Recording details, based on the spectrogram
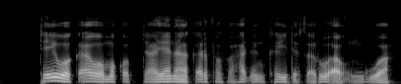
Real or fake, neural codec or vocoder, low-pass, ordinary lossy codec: fake; vocoder, 22.05 kHz, 80 mel bands, Vocos; 9.9 kHz; none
